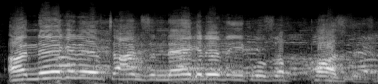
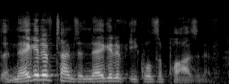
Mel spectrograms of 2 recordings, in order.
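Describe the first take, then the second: First: It is said very loudly. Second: It is said at normal volume.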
